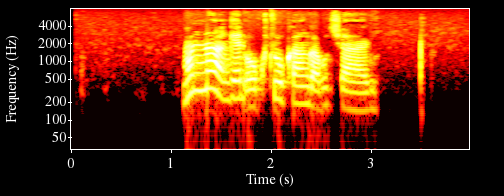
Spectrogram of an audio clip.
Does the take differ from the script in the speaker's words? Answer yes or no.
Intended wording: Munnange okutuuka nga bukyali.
no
